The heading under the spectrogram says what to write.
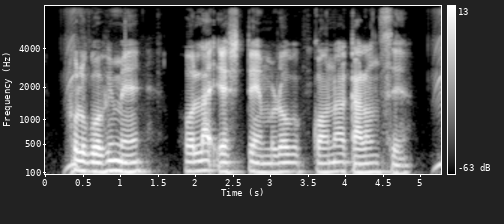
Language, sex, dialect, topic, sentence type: Bhojpuri, male, Northern, agriculture, question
